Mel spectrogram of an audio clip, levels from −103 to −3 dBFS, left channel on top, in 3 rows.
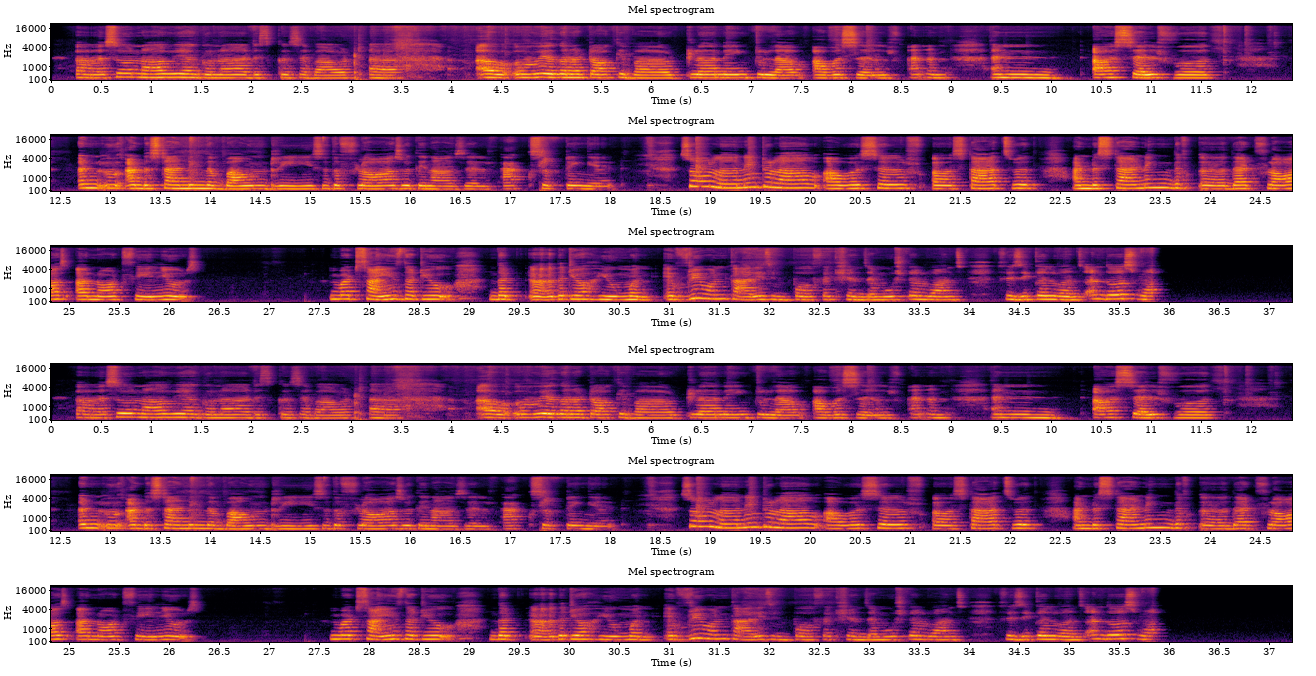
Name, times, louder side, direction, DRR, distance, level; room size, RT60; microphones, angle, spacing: voice 1, 0.2-3.9 4.2-10.1 10.4-11.6 12.0-12.1 12.7-18.0 18.4-26.3 27.6-35.8, left 4 dB, 75° left, 0.5 m, -22 dB
2.3 x 2.2 x 2.6 m
head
